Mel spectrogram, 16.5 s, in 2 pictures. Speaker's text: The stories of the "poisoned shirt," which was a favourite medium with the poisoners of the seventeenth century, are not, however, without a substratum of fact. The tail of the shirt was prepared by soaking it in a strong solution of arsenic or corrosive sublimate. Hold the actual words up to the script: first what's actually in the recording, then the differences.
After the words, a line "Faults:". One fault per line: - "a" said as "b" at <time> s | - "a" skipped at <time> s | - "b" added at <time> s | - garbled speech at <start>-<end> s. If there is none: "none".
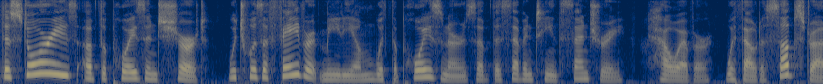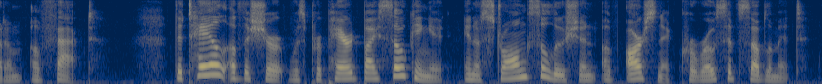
The stories of the "poisoned shirt," which was a favourite medium with the poisoners of the seventeenth century, however, without a substratum of fact. The tail of the shirt was prepared by soaking it in a strong solution of arsenic corrosive sublimate.
Faults:
- "are not" skipped at 6.2 s
- "or" skipped at 15.0 s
